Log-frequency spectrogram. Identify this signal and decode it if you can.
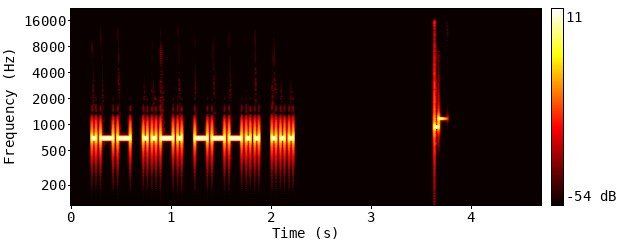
Morse code, heard as a keyed tone, about 28 wpm, 700 Hz. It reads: WF8S
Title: USA Call Signs - 4 Characters - 4x Character Spacing - 28wpm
